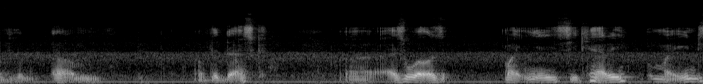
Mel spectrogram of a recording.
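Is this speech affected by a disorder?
Yes: cerebral palsy, spastic diplegia.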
